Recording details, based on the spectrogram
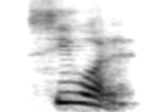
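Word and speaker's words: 시월: Tapi kalau buat orang Korea sendiri itu lebih mudah kalau mengucapkannya Siwol.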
